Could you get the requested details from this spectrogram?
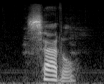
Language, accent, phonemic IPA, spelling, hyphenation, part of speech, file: English, General American, /ˈsæd(ə)l/, saddle, sad‧dle, noun / verb, En-us-saddle.ogg
- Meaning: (noun) A seat for a rider, typically made of leather and raised in the front and rear, placed on the back of a horse or other animal, and secured by a strap around the animal's body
